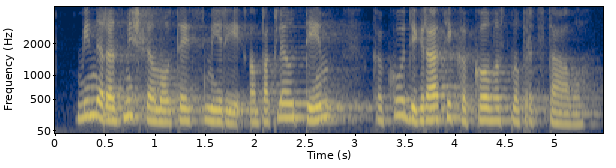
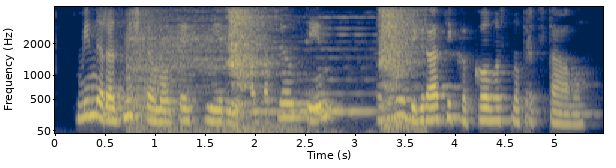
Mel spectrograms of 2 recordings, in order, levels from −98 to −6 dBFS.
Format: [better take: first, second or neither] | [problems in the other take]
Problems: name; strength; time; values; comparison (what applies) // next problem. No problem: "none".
first | noise reduction (classical method log-MMSE)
